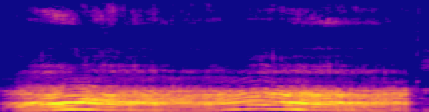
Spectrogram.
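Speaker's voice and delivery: drawn-out mock undead howl; risen-corpse wail. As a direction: wail like something climbing from a grave. Voices man coming out of grave.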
